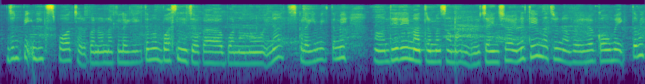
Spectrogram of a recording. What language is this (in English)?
Nepali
